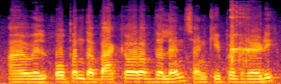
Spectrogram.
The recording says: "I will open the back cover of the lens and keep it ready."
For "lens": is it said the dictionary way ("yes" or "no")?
no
